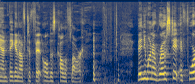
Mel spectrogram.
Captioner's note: chuckles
